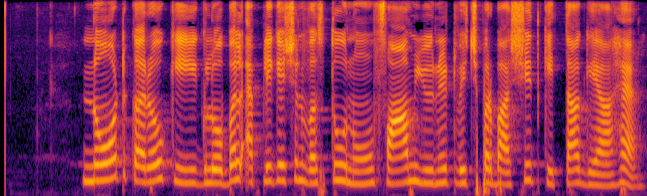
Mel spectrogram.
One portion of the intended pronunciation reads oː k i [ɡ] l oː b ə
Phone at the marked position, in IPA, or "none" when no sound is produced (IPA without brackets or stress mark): ɡ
